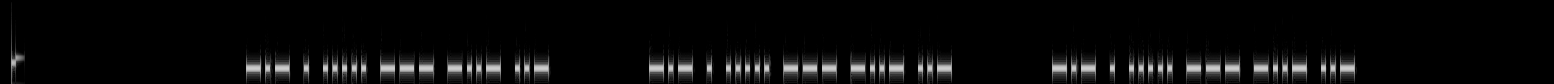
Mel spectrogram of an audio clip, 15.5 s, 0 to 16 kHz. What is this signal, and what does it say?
Morse code, heard as a keyed tone, about 25 wpm, 700 Hz. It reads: KE5OXU KE5OXU KE5OXU
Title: USA Call Signs - 6 Characters - Repeated 3x - 25wpm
